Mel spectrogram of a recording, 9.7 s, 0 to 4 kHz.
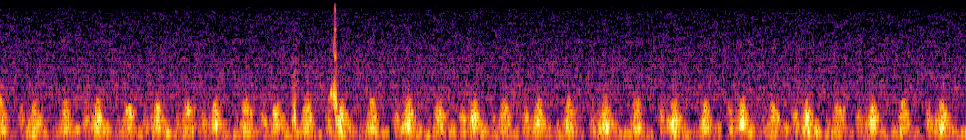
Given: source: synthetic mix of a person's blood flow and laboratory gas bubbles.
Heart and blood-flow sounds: Doppler ultrasound of blood flow; precordium
2.90-2.99 s: bubbles
3.27-3.41 s: bubbles
From the record:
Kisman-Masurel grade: 113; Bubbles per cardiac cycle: 1 to 2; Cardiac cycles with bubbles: 1 to 10%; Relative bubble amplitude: loud (0.450 to 0.775); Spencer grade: 1 (occasional bubble signal discernible with the cardiac motion signal, with majority of cardiac periods free of bubbles); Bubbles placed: anywhere in the cardiac cycle

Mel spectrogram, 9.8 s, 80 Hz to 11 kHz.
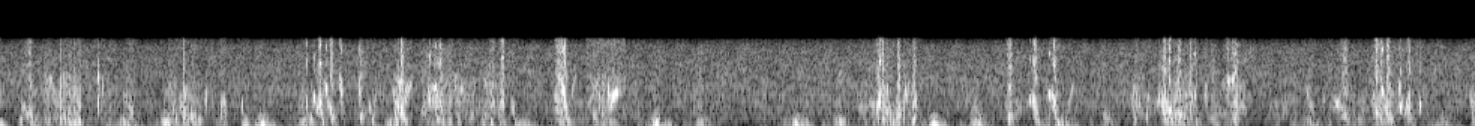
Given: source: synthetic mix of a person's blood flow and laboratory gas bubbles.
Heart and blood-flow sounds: Doppler ultrasound of blood flow; precordium
0.00-0.03 s: bubbles
0.10-0.57 s: bubbles
0.61-0.72 s: bubbles
0.81-0.91 s: bubbles
1.05-1.54 s: bubbles
1.57-1.65 s: bubbles
1.99-2.33 s: bubbles
2.37-2.55 s: bubbles
2.59-2.75 s: bubbles
2.80-3.47 s: bubbles
3.68-3.85 s: bubbles
3.90-4.17 s: bubbles
5.71-6.15 s: bubbles
6.69-7.16 s: bubbles
7.34-7.40 s: bubbles
7.53-8.32 s: bubbles
8.69-8.77 s: bubbles
8.80-9.50 s: bubbles
9.79-9.84 s: bubbles
From the record:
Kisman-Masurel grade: 332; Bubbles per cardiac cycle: rolling drumbeat, 9 or more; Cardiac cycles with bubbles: 50 to 99%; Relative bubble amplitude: moderate (0.250 to 0.450); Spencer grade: 3 (all of the cardiac periods contain showers or single bubble signals, but not dominating or overriding the cardiac motion signals); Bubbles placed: anywhere in the cardiac cycle

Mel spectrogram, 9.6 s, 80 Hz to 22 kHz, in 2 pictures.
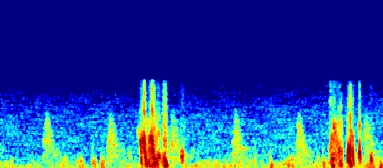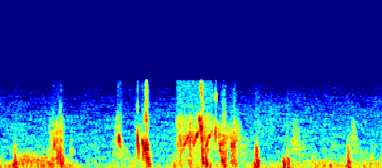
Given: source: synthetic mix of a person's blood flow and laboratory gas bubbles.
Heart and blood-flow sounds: Doppler ultrasound of blood flow; subclavian vein
1.71-2.11 s: bubbles
2.25-2.31 s: bubbles
4.10-4.29 s: bubbles
4.31-4.54 s: bubbles
4.60-4.67 s: bubbles
5.43-5.59 s: bubbles
6.24-6.31 s: bubbles
6.46-6.69 s: bubbles
6.99-7.77 s: bubbles
7.96-8.04 s: bubbles
From the record:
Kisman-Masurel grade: 223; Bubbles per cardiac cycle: several, 3 to 8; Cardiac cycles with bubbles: 10 to 50%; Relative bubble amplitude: loud (0.450 to 0.775); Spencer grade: 2 (many but less than half of the cardiac periods contain bubble signals, singularly or in groups); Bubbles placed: anywhere in the cardiac cycle

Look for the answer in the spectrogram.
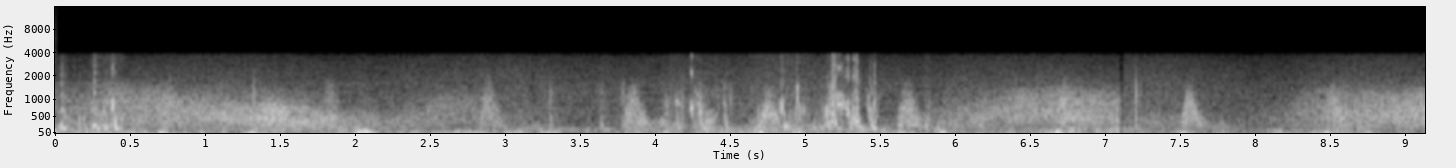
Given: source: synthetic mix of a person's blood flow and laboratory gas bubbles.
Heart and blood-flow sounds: Doppler ultrasound of blood flow; subclavian vein
0.00-0.48 s: bubbles
4.09-4.51 s: bubbles
4.63-5.51 s: bubbles
5.79-5.86 s: bubbles
From the record:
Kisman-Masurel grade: 223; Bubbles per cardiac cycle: several, 3 to 8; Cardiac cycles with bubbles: 10 to 50%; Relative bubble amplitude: loud (0.450 to 0.775); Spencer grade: 2 (many but less than half of the cardiac periods contain bubble signals, singularly or in groups); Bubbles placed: anywhere in the cardiac cycle

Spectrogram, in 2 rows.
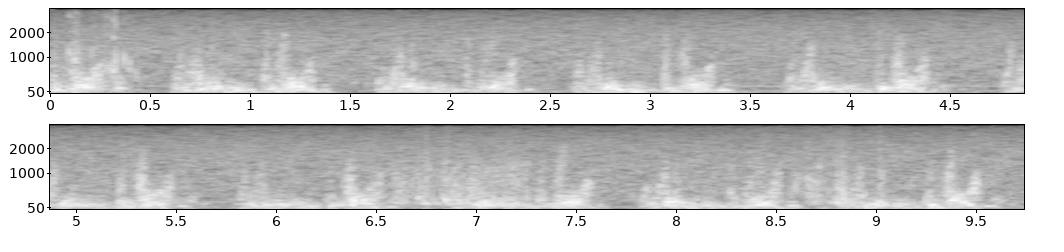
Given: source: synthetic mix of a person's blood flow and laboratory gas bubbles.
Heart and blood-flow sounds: Doppler ultrasound of blood flow; precordium
0.07-0.46 s: bubbles
0.67-0.86 s: bubbles
6.54-7.29 s: bubbles
8.54-8.94 s: bubbles
8.97-9.04 s: bubbles
From the record:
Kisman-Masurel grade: 221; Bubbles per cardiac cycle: several, 3 to 8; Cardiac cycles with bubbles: 10 to 50%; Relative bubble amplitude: barely perceptible (0.100 to 0.250); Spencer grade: 2 (many but less than half of the cardiac periods contain bubble signals, singularly or in groups); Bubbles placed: anywhere in the cardiac cycle

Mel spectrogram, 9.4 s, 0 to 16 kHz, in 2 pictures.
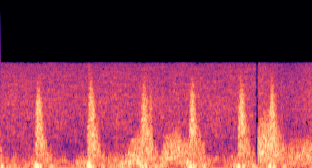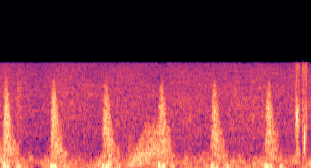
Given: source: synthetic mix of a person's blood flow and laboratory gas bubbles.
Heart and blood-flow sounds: Doppler ultrasound of blood flow; subclavian vein
9.10-9.18 s: bubbles
9.21-9.28 s: bubbles
From the record:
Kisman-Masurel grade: 212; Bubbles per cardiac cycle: several, 3 to 8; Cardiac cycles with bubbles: 1 to 10%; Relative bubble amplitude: moderate (0.250 to 0.450); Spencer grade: 1 (occasional bubble signal discernible with the cardiac motion signal, with majority of cardiac periods free of bubbles); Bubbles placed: anywhere in the cardiac cycle

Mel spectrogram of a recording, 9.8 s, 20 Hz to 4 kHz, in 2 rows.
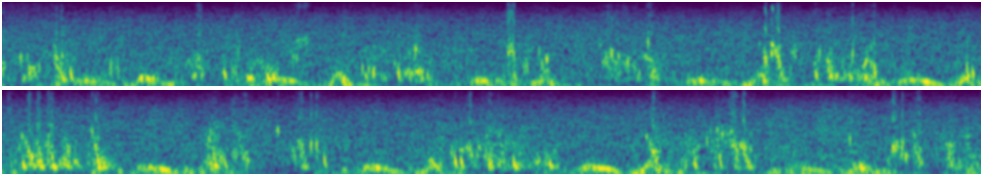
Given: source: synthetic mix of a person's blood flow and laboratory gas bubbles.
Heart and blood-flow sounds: Doppler ultrasound of blood flow; precordium
0.00-0.40 s: bubbles
0.51-0.63 s: bubbles
0.90-1.02 s: bubbles
1.08-1.54 s: bubbles
1.68-2.18 s: bubbles
2.49-2.77 s: bubbles
2.96-3.34 s: bubbles
3.76-4.00 s: bubbles
4.04-4.44 s: bubbles
4.77-5.51 s: bubbles
5.88-6.19 s: bubbles
6.24-6.54 s: bubbles
7.05-7.70 s: bubbles
8.07-8.69 s: bubbles
9.09-9.17 s: bubbles
9.29-9.53 s: bubbles
9.59-9.80 s: bubbles
From the record:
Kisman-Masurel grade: 343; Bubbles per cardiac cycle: rolling drumbeat, 9 or more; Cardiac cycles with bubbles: 100%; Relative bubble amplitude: loud (0.450 to 0.775); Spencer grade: 3 (all of the cardiac periods contain showers or single bubble signals, but not dominating or overriding the cardiac motion signals); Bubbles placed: only in the low amplitude regions of the cardiac cycle

